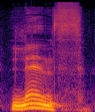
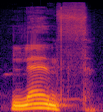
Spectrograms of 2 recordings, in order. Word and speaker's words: length: the right length so G here is not pronounced we say length length what does it mean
